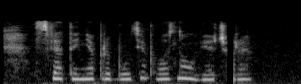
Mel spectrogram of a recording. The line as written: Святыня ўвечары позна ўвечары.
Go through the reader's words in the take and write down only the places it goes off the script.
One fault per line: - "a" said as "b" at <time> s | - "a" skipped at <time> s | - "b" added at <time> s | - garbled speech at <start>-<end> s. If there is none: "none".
- "ўвечары" said as "прыбудзе" at 1.0 s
